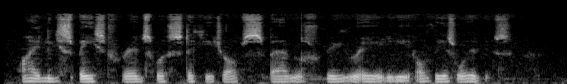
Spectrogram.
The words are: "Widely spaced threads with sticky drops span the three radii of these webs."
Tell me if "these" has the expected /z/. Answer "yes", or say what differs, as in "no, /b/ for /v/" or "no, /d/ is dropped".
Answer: yes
